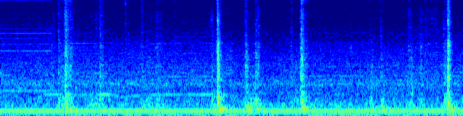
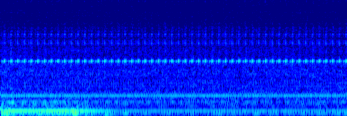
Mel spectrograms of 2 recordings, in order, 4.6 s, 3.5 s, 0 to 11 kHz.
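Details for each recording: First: 2006 BMW E60 535d twin-turbo 3.0 diesel with dead CCC I-Drive unit, after plugging in replacement CCC: faint mechanical clicks and whirs over a low electrical hum as the CD changer cycles discs normally. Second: BMW 535d E60 with a newly installed replacement CCC iDrive head unit. Faint, quick, regular ticking at about three or four per second from the unit; the owner suspects its internal drive and plans to swap in the old drive.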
